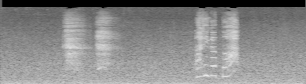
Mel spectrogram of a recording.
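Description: A young woman speaks softly and briefly.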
